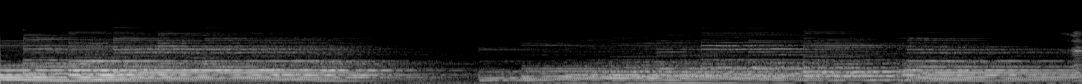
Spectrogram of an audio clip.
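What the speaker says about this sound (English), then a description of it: "the sound of a 15 IPS Studio Tab Echo unit" A guitar played through a Fender Reflecting Pool pedal set to 15 IPS studio tape echo with hall reverb rings out in sustained, chorused chords with a long, smooth wash of repeats and reverb, loud and alone, with two strummed phrases.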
